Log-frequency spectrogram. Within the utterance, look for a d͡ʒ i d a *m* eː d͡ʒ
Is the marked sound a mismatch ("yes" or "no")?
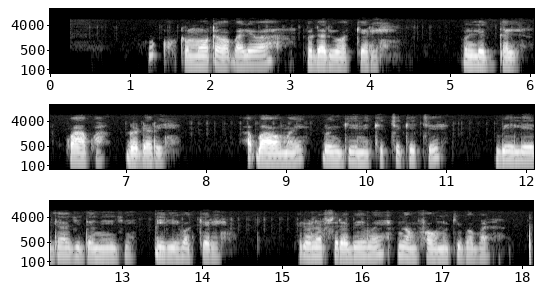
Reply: yes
